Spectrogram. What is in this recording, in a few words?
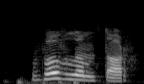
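"вӧвлӧмтор", Komi, female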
